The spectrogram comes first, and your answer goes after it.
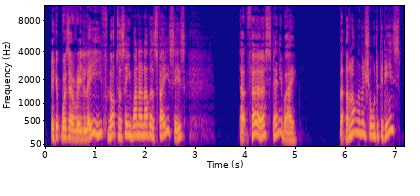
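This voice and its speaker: A man's voice: a little high, a little mellow, no echo, clean studio sound, voice pushed up. A man voicing a bumbling, long-winded male village chief who is invisible, talking in a folksy, rambling way. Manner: rambling, folksy, comically polite threats. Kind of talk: audiobook reading.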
